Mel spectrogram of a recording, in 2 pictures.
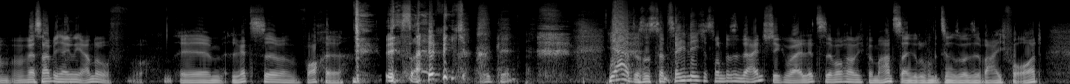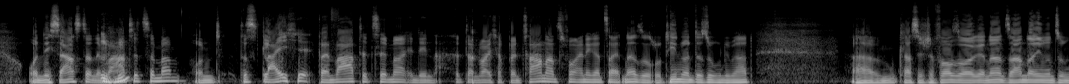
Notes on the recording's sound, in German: Leider hatten wir diesmal bei der Aufnahme nicht gemerkt, dass das Mikrofon übersteuert.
